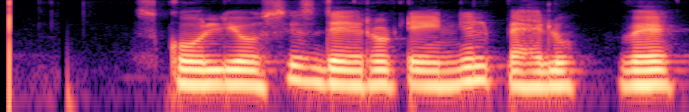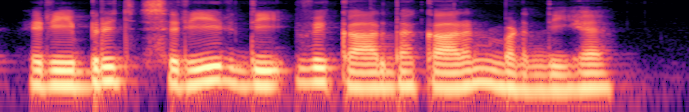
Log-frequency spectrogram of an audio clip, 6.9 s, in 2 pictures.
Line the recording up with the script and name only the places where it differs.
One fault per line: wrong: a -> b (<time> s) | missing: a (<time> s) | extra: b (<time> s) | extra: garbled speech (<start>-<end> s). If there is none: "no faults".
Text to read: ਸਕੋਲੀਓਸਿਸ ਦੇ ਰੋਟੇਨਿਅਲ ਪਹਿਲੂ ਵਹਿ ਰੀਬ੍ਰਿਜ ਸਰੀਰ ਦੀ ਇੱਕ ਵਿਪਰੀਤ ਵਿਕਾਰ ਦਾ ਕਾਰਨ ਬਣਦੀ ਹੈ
missing: ਇੱਕ ਵਿਪਰੀਤ (4.8 s)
